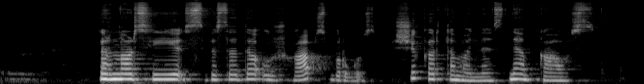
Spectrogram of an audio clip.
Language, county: Lithuanian, Vilnius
